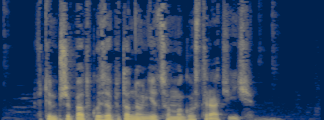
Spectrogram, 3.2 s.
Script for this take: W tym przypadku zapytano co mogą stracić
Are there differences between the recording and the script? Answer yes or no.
yes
